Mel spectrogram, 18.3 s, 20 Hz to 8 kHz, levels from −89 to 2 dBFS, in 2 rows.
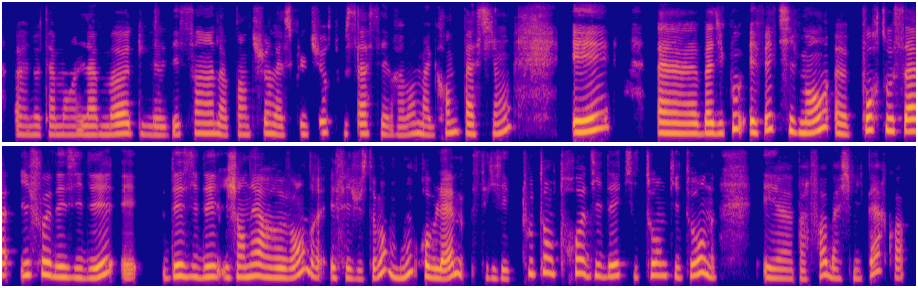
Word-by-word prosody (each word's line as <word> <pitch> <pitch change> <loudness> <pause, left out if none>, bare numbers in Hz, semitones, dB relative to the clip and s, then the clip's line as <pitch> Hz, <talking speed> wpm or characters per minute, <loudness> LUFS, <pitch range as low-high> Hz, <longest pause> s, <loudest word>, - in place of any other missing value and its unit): heu, 190 - -7
notamment 185 0 -8
la 185 0 -3
mode, 200 +3 +1
le 185 -2 -6
dessin, 215 +4 -4
la 190 -4 -3
peinture, 190 +3 -6
la 190 -3 -3
sculpture, 195 +4 -5
tout 210 -3 -16
ça, 205 0 -2
c'est 205 -2 -8
vraiment 185 +2 -8
ma 200 -4 -3
grande 220 +7 -5
passion 210 +5 -2 0.6
et 265 +8 +8 0.5
heu, 215 -1 +4
bah, 220 +1 +5
du 215 0 -2
coup, 310 0 +2
effectivement, 250 +2 +3
heu, 200 -2 +1
pour 280 +1 +4
tout 270 -2 +3
ça 255 0 +5
il 260 +1 +1
faut 270 0 +3
des 220 -2 +1
idées 205 - +2
et 440 - -4 0.2
des 230 +3 +3
idées 225 +1 +1
j'en 220 +1 +1
ai - - +3
à 230 -3 +3
revendre 225 - +1
et 210 - -1
c'est 205 -1 -5
justement 185 - -3
mon 250 +4 0
problème, 225 - +3
c'est 205 - -17
que 195 - -8
j'ai 185 -2 -7
tout 290 - -4
le - - -9
temps 310 -2 0
trop 300 +1 -2
d'idées 240 -1 0
qui 250 -3 -15
tournent, 250 +2 -1
qui 220 -5 -7
tournent 255 0 +2 0.5
et 205 -2 0
heu, 190 -1 -6
parfois, 195 +9 -3
bah, 205 -4 -4
je - - -9
m'y 190 - -11
perds 315 - -4
quoi. 200 - -8
215 Hz, 205 wpm, -23 LUFS, 195-255 Hz, 0.6 s, et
